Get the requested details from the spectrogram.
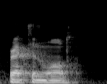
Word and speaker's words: Rectenwald: God, I hope I didn't butcher that. – No, that's good. Rectenwald.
